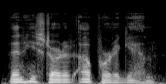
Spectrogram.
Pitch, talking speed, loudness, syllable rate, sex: 100 Hz, 180 wpm, -17 LUFS, 5.8 syllables/s, male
